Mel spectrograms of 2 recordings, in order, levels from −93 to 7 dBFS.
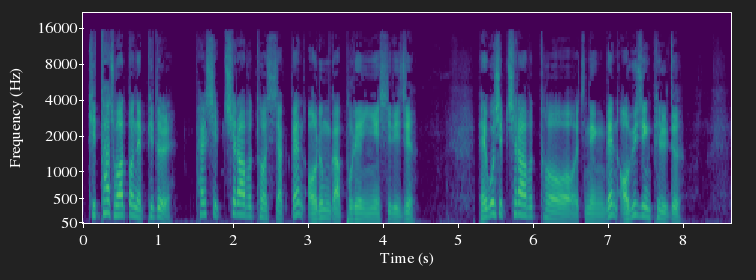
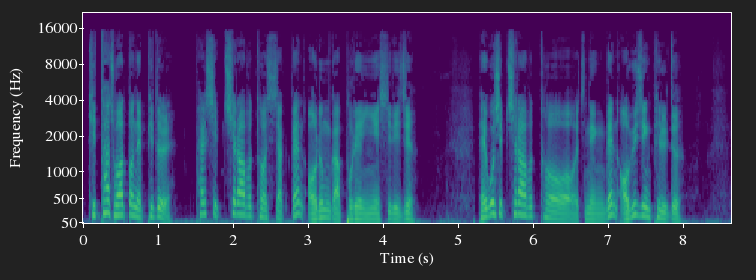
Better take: second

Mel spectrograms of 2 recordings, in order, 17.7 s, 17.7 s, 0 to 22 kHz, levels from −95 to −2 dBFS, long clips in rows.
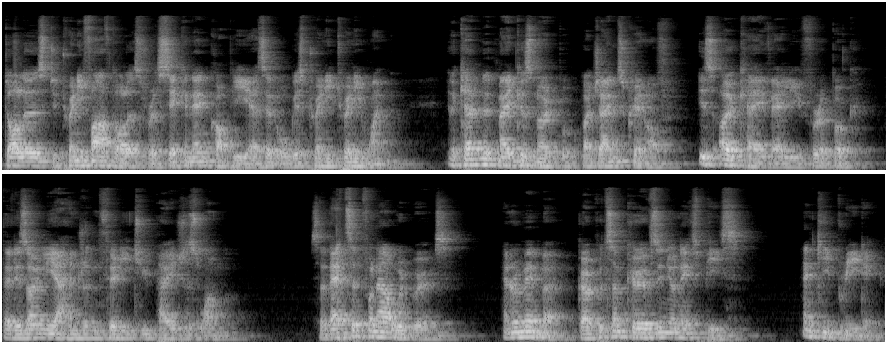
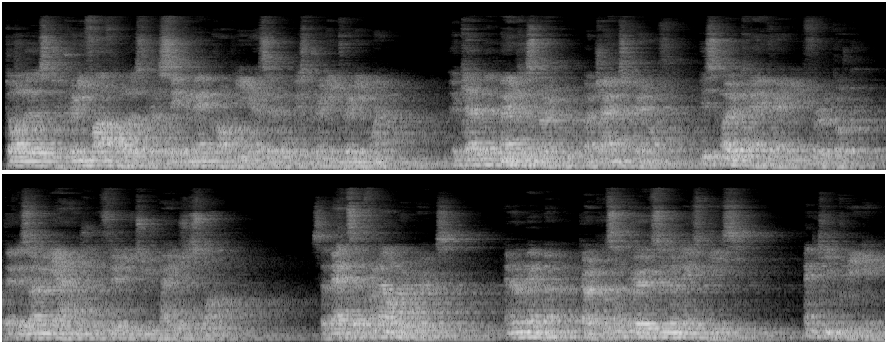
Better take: first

